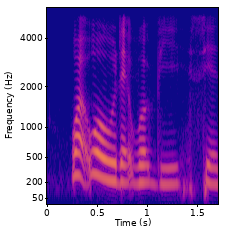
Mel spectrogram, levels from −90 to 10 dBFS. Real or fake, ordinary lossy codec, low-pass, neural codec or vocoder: real; none; 5.4 kHz; none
